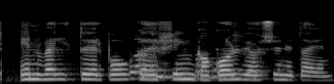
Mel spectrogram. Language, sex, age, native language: Icelandic, female, 12, Icelandic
